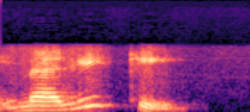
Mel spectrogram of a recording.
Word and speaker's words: Maliki: It is a long A, like and this is L, and this is K, Maliki.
